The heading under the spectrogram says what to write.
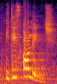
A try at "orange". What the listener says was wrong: You really must work at those R sounds.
